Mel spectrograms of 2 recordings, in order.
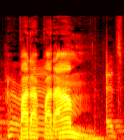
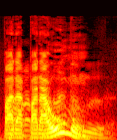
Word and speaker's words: Paraparaumu: Empiezo yo. Paraparam. Se pronuncia paraparaumu. No sé de dónde viene el paraparam.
